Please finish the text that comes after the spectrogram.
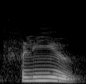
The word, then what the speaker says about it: flew: No pronunciamos el pasado de fly, flew, ok?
